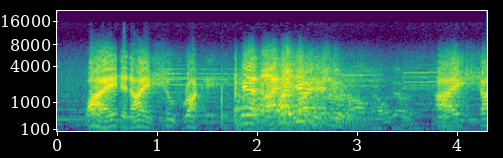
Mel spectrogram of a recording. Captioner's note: all shout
